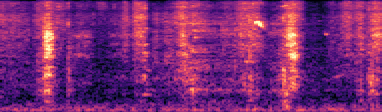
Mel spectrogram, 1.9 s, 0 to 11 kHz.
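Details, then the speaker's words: 2003 Toyota 4Runner V8 with the serpentine belt removed, belt tensioner pulley turned by hand: short dry squeaking rasps. The pulley is hard to turn, starting to lock up, and loose on the shaft; the bearings are bad and it needs replacing. "You hear it squeaking, and it's kind of loose on the shaft. That's definitely going to have to be changed."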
